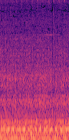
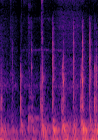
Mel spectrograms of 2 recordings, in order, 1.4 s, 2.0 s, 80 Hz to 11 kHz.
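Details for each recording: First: 2006 Nissan pickup after replacing the worn rear driveshaft universal joints, rear wheel jacked up and spinning in gear: even, smooth hum with no clunk or squeak; the road noise from the rear is gone and the driveline is normal. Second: 2006 Nissan pickup with a loud rear noise while driving: driveshaft rocked by hand gives irregular sharp clicks and clunks from the failed universal joint at the differential yoke; the three U-joints are to be replaced.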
